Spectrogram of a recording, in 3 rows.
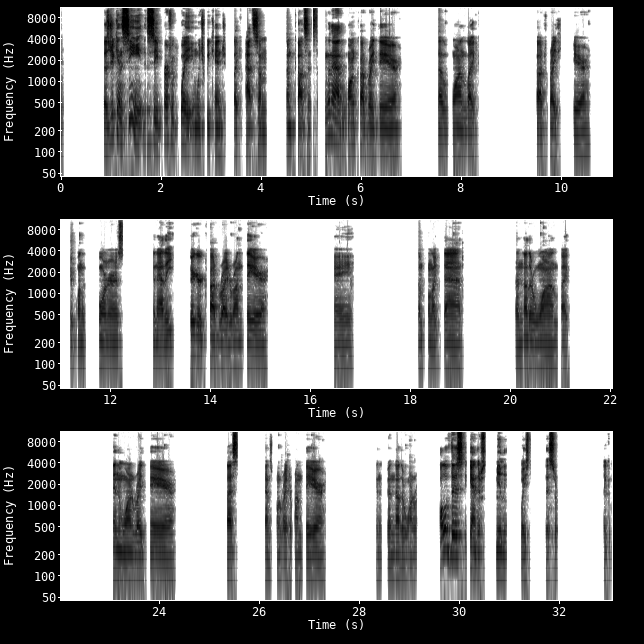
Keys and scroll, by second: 4.8 ctrl+d, 11.4 ctrl+d, 17.2-18.0 typing, 19.2 ctrl+d, 24.2 ctrl+d, 27.0 ctrl+d, 32.6 ctrl+z.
